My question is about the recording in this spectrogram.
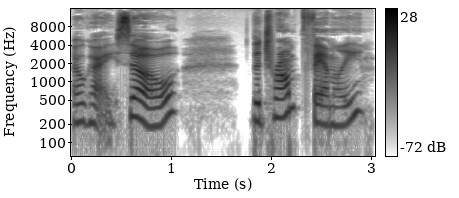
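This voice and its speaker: A woman hosting a podcast recounts a strange story in relaxed, chatty speech. Her voice sits at a middle pitch and the recording is dry and close. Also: slow pace, no room sound. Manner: chatty, laughing, enunciates carefully. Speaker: podcast co-host. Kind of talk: casual storytelling chat.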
